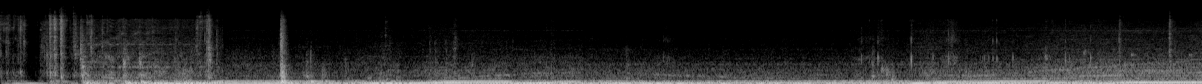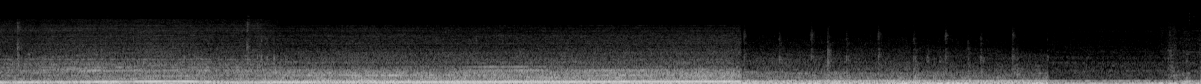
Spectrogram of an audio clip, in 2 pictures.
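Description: A Jeep Wrangler with a rough idle runs on a test drive, its engine a steady low rumble inside the cabin for over twenty seconds, with a few clicks and shifts in pitch as it moves.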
